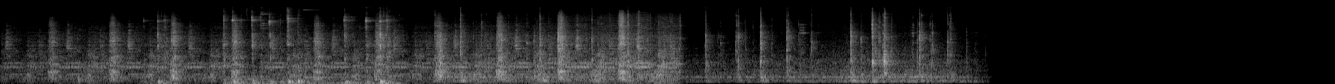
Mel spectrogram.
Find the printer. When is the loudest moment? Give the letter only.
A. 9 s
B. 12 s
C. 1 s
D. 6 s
D.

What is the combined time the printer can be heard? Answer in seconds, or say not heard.
7 s.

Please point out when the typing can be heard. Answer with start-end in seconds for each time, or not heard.
1.4-9.8.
